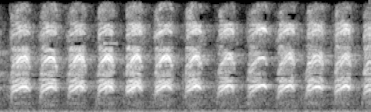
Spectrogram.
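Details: Young spotted (trotol) Greater Green Leafbird sings a long, fast, rolling run of high bright notes, about six to seven per second, steady and even throughout.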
